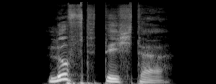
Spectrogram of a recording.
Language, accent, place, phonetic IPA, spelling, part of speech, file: German, Germany, Berlin, [ˈlʊftˌdɪçtɐ], luftdichter, adjective, De-luftdichter.ogg
- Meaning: 1. comparative degree of luftdicht 2. inflection of luftdicht: strong/mixed nominative masculine singular 3. inflection of luftdicht: strong genitive/dative feminine singular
